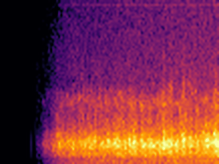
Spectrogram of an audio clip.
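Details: Wood frogs at a woodland pond in early spring, calling during their annual mating ritual: after a brief silence, a dense chorus of rattling, clucking croaks swells and holds steady.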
